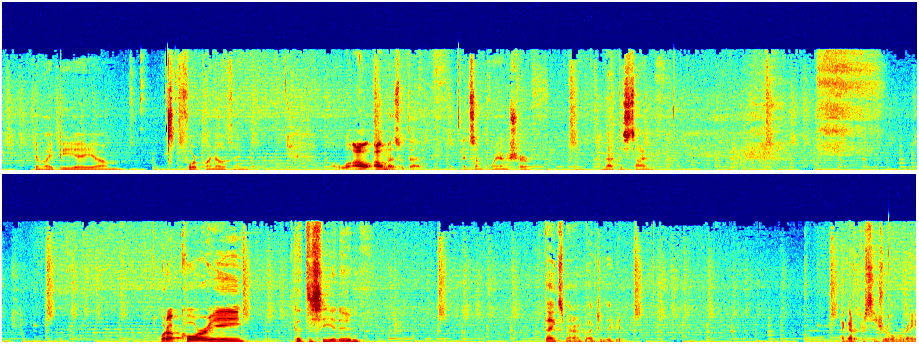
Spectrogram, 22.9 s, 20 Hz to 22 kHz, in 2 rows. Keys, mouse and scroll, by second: 1.5 click, 2.0 click, 2.5-4.0 scroll up 12, 10.2 middle click, 11.5 g.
